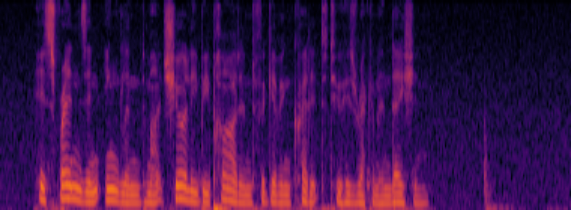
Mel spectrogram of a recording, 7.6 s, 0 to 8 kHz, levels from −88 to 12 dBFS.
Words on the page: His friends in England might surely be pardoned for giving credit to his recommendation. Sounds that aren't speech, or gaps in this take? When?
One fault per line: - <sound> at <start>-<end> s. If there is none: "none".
- thud at 6.4-7.0 s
